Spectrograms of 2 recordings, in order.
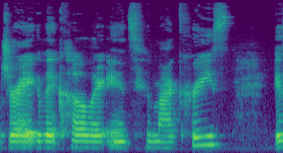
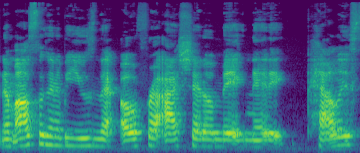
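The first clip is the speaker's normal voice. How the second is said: ordinary talk, nothing marked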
